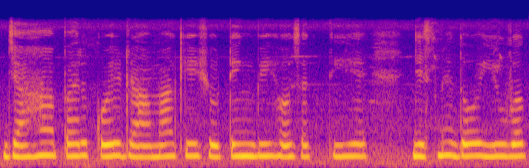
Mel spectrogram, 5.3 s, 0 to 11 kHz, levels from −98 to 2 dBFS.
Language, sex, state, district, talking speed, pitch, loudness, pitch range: Hindi, female, Madhya Pradesh, Dhar, 145 wpm, 235 Hz, -13 LUFS, 230-245 Hz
